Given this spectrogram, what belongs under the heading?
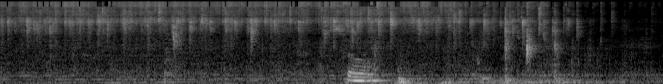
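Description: Bathroom tap running steadily, a close continuous splashing hiss with a few clinks, while a person speaks briefly over it.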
